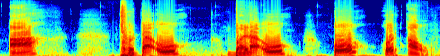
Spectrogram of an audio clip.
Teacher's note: जिन स्वरों के उच्चारण में जीभ का पश्च भाग मदद करता है उन्हें पश्च स्वर कहते हैं।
